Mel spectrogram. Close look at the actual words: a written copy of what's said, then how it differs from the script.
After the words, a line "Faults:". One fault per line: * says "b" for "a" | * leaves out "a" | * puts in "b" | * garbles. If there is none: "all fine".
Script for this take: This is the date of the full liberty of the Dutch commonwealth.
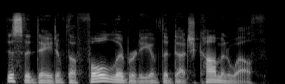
This the date of the full liberty of the Dutch commonwealth.
Faults:
* leaves out "is"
